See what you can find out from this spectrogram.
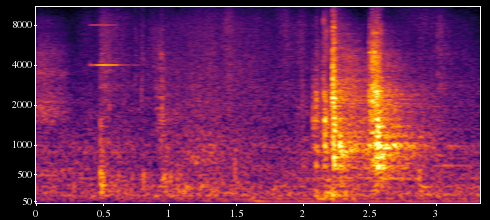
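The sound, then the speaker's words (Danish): An extra door swings open as people walk in, giving a few small clicks and then a louder rattling swish with a second clatter just after. “Der er sådan en ekstra dør her, man kommer ind så.”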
